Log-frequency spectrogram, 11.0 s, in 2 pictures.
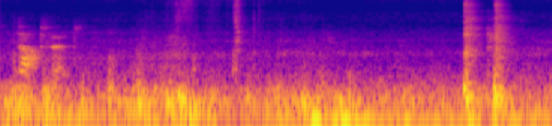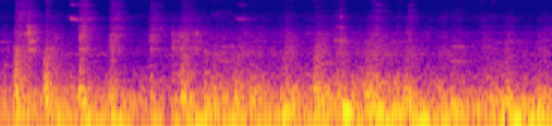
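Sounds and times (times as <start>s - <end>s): train rumble from inside carriage: 0.0s - 11.0s
wheels clacking over rail joints: 4.6s - 11.0s.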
